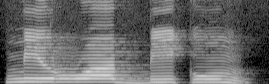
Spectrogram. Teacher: नून साकिन के बाद रा है, यहाँ पर भी इदगाम कर रहे हैं, लेकिन ये इदगाम बगैर गुन्ने के होगा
